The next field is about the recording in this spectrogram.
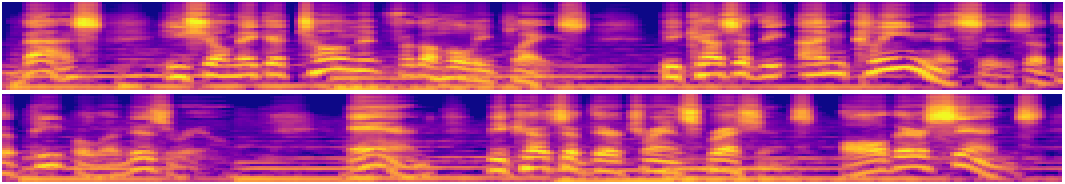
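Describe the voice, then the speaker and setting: A man narrating scripture from a script in a measured, formal manner. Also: mid-range voice, very animated. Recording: prominent music bed under narration. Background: music.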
